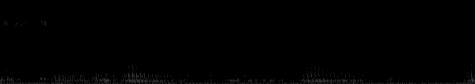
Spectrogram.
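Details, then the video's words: Black cat purring as it plays with a scrap of black plastic bag; a deep, even, rumbling purr rising and falling with each breath, after a brief crinkle of plastic at the start. "Kara poşet parçasıyla oynarken mırlayan sevimli kara kedi"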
